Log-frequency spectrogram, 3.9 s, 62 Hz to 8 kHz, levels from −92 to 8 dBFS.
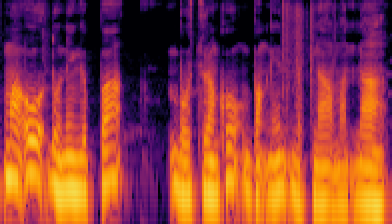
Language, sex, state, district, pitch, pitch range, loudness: Garo, male, Meghalaya, South Garo Hills, 125 Hz, 115-155 Hz, -14 LUFS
